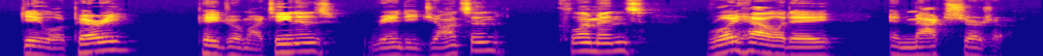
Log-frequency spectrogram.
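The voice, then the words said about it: Boston accent. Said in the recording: “being from Boston, you may notice from the accent”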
